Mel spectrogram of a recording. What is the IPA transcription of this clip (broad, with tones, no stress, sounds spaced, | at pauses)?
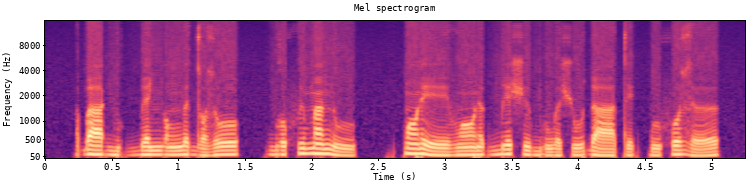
ɓ aː˧ ɡ͡b u˨ ɡ͡b ɛ˧ ɲ ɔ˧ ŋ ə˦ d ɔ˨ z o˦ | ɡ o˧ f ɨ˦ m ã˦ n u˨ | k͡p ɔ̃˦ ɾ eː˨ v ɔ̃˦ ɾ ə˧ ɡ͡b e˦ ʃ ɨ˧ b u˨ w ə˨ ʃ u˨˦ ɗ aː˨ t e˨ k͡p u˨ f o˦ z ə˨˦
